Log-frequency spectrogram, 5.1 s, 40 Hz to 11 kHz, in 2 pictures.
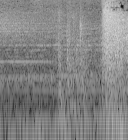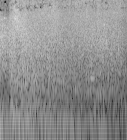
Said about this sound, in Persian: نشانه گیری 81652 با اسلحه. از مبدا 10 متر به جلو یک بار شلیک.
